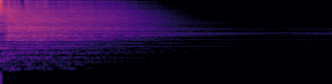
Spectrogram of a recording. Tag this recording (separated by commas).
Percussion, Cymbal, Music, Musical instrument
